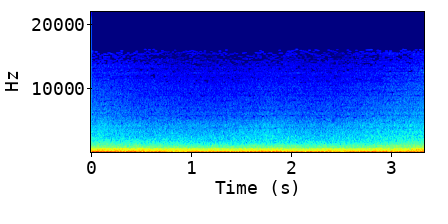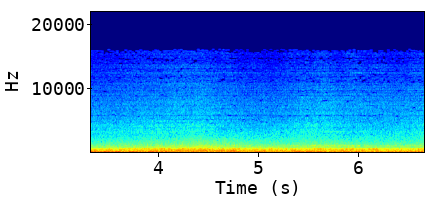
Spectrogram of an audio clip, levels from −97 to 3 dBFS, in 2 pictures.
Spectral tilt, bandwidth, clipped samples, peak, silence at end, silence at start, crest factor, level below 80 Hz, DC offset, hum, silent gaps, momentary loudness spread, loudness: -9 dB/octave; 5.2 kHz; under 0.1%; -8 dBFS; 0 s; 0 s; 12 dB; -22 dBFS; under 0.1%; none; none; 3 LU; -25 LUFS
